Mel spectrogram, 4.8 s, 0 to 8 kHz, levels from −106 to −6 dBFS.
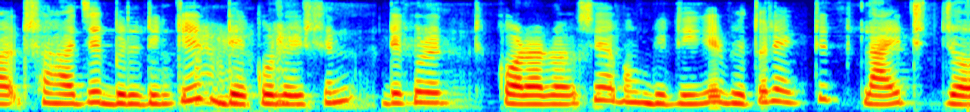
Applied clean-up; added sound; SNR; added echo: neural mask model DeepFilterNet 3.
